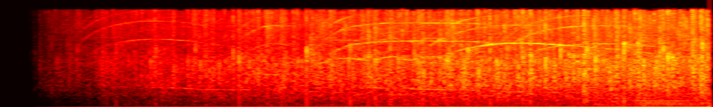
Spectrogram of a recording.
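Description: Live audience applause and cheering that fades up from silence, with several high whistles gliding through it. A steady low instrument note comes in near the end.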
